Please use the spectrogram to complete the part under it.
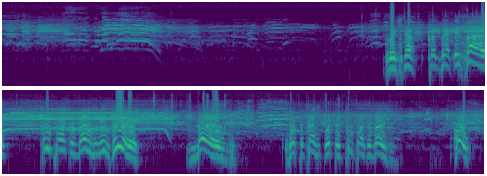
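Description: A crowd of young people shouts and cheers outdoors at a distance.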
